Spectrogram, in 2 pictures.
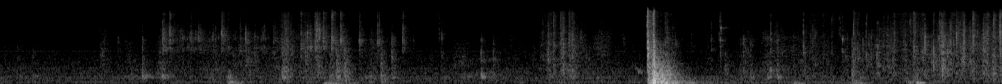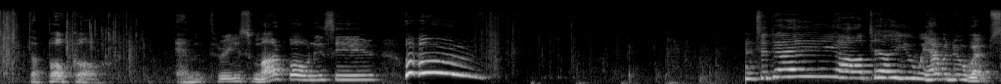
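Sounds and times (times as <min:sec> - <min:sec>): door shutting with thump: 0:06.4 - 0:07.0.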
